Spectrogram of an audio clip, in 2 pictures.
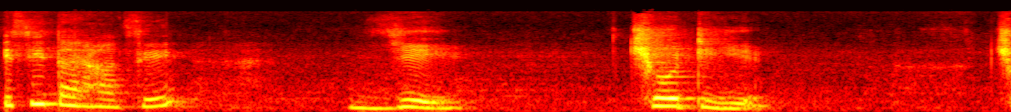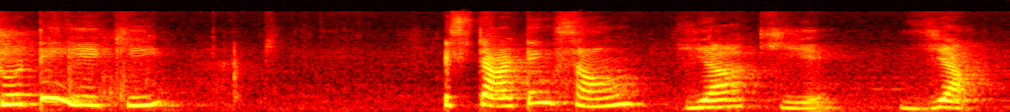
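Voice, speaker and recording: A woman teaching a children's phonics lesson, speaking clearly and repeating each word so learners can follow. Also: high-pitched.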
